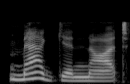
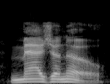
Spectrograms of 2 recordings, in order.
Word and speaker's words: Maginot: have mispronounced my name it's which rhymes with badge uh as in duh and no as in more than you maginot anyway thank you for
